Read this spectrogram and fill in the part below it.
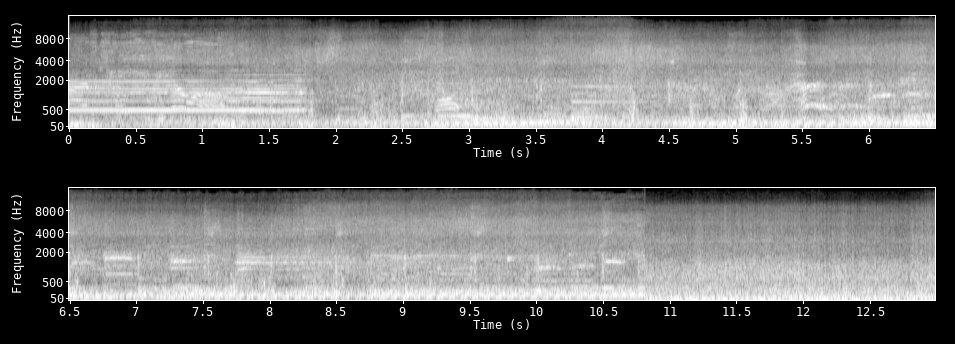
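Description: A motorcycle engine rumbles steadily at speed.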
